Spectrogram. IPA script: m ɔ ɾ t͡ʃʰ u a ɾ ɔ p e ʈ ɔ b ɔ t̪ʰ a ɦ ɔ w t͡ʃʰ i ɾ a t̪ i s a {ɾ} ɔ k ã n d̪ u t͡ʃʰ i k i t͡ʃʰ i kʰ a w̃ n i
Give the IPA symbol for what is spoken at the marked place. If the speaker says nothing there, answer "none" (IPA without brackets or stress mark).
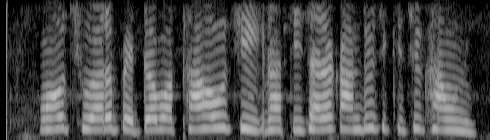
ɾ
